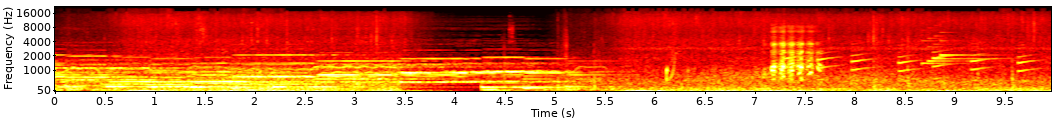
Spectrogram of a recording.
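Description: Steady rain patters throughout in the game Little Goody Two Shoes, mixed with background game music and a brief dropout in the middle, with some chirping tones near the end.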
